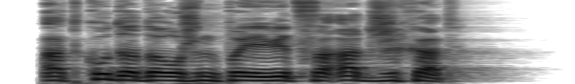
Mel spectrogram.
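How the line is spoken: Plain. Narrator (Russian): спросил Эрагон

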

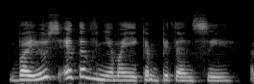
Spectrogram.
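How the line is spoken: Laughing. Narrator (Russian): рассмеялся Уимзи

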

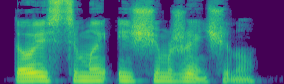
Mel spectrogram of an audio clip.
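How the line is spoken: Muttering. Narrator (Russian): пробормотал Ренар

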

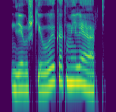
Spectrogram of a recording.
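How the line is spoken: Laughing merrily. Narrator (Russian): Весело рассмеялась Марго

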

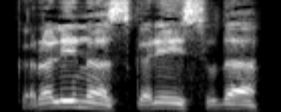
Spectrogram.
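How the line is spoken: Loud call. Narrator (Russian): громко позвал маму

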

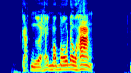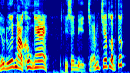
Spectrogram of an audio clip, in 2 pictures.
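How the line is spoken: Shouted. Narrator (Vietnamese): Tào Chính quát lên rằng

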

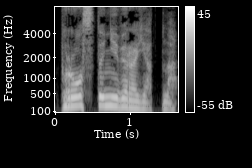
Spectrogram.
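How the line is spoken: Growled. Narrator (Russian): прорычал Уильям

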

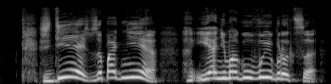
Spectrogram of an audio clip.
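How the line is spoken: Shouting. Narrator (Russian): крикнул Маугли

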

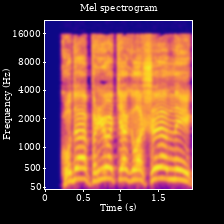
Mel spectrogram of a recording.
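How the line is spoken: Shouted. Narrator (Russian): крикнул сторож

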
